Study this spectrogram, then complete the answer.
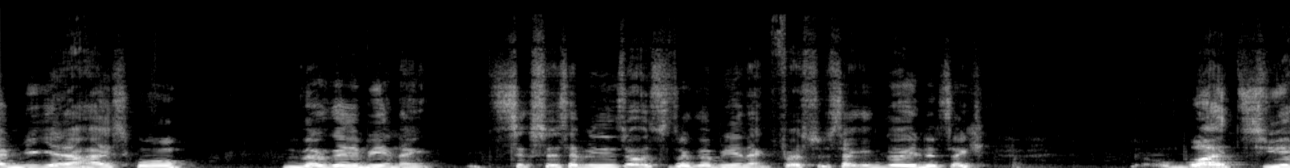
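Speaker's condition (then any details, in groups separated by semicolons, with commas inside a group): Cerebral palsy; affects legs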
